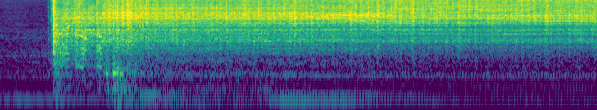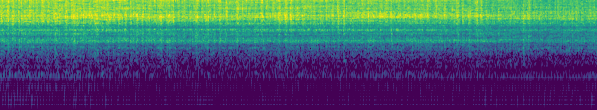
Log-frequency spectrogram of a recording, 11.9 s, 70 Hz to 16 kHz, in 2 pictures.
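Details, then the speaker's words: 1998 Dodge Neon 2.0 I-4, 5-speed manual, noise just after start or while cranking; high harsh metallic scream over cranking lingering after the engine catches; starter drive pinion hanging up extending and retracting, bad starter. "Okay, I think it's pretty obvious that that starter drive pinion is not coming out properly and it is not going back properly."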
